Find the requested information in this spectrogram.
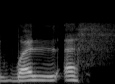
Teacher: You see how I'm staying longer on the fa than I am on the lam.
